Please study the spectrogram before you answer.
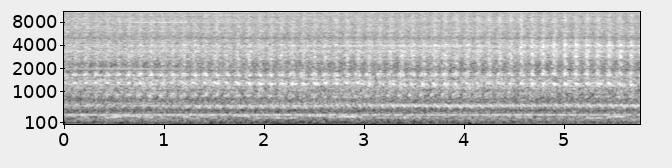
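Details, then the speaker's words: Drill-spun cue tip install without a lathe, trimmed with a blade. Thin drill whine with a steady pulsing thump about three times a second because the tip sits off-centre on the shaft and one side hits harder. "That noise you're hearing, the wobble, is because it wasn't seated totally flat. Or sorry, centered on the shaft. So one side's hitting a little harder than as it spins around."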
